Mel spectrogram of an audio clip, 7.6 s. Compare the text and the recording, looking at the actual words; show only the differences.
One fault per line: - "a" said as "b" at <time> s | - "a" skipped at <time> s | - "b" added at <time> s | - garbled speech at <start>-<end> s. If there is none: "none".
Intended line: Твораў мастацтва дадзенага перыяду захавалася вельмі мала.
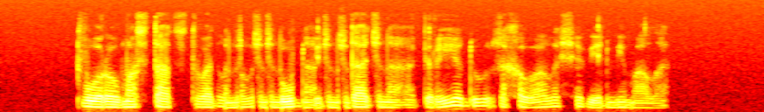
- garbled speech at 2.2-3.5 s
